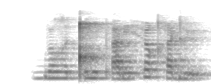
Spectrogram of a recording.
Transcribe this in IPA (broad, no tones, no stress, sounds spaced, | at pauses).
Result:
b u ʁ ɨ ǃ u pʼ a ɾ i h ʉ qʰ e ɡ ʉ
